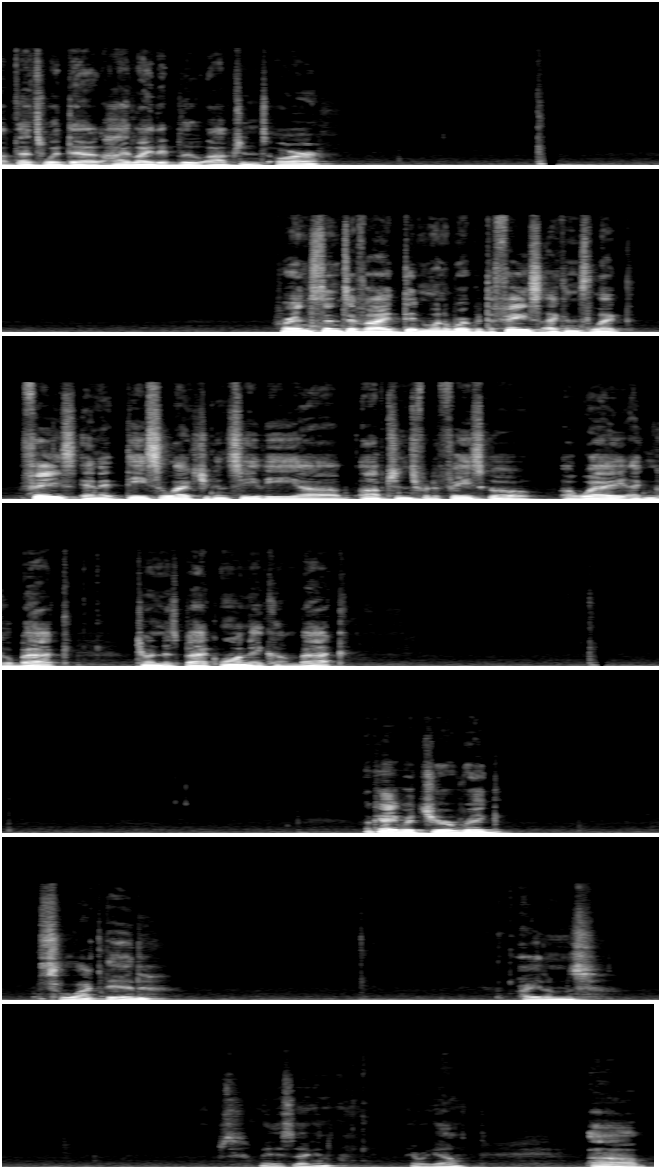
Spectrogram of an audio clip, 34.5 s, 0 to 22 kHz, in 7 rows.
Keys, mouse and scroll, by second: 4.0 Pause, 4.1 Insert, 9.3 click, 15.4 click, 19.2 Insert, 19.2 click, 25.3 n, 27.3 n, 28.3 click, 30.1-30.8 scroll up 5, 32.2 click.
